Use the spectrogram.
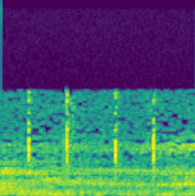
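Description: A clock ticks steadily, about one tick every two-thirds of a second, its crisp clicks standing out over a constant rushing, windy background noise.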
